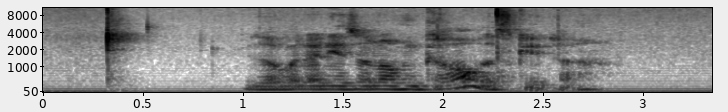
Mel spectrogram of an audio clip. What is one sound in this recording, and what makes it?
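Small plastic pieces click sharply.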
